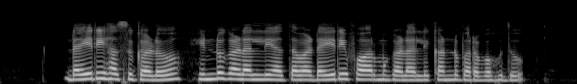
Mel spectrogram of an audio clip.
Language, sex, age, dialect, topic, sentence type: Kannada, female, 25-30, Coastal/Dakshin, agriculture, statement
